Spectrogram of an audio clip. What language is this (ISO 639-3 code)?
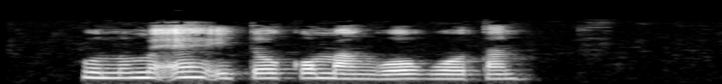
yaq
